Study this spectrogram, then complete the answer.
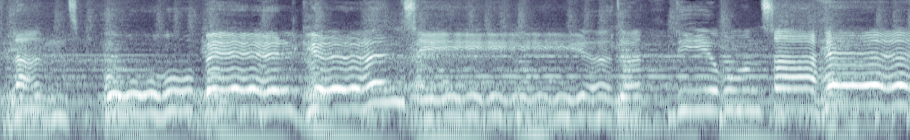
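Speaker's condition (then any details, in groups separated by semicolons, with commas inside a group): No condition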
